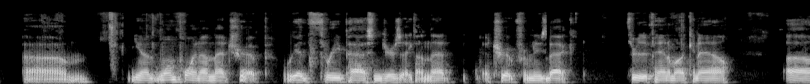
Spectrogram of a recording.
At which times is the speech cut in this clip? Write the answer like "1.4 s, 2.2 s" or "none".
4.1 s, 5.5 s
